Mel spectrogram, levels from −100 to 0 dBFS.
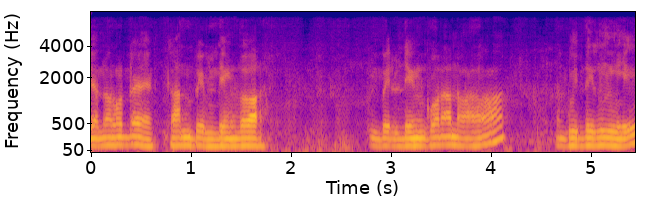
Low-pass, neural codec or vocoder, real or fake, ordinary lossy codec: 7.2 kHz; codec, 24 kHz, 1.5 kbps, HILCodec; fake; none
